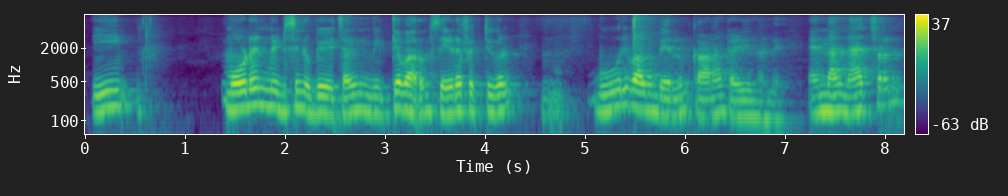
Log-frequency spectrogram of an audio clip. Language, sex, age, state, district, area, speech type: Malayalam, male, 18-30, Kerala, Wayanad, rural, spontaneous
